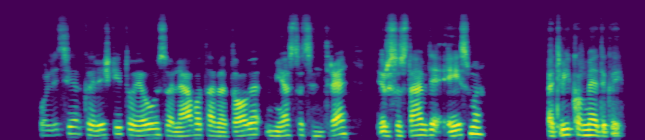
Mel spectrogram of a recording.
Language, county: Lithuanian, Kaunas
